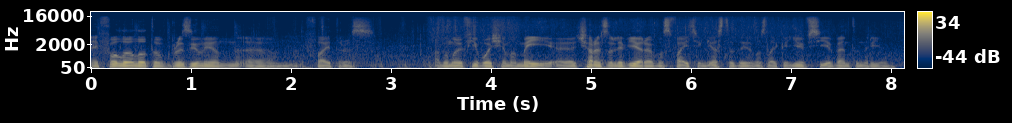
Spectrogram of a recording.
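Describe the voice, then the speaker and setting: Over noticeable background noise, the speaker rushes at a very fast pace in a strong Russian accent, with monotone, flat intonation. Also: man, very deep, low pitch for a man. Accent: heavy Russian. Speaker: video game streamer. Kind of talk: live gameplay commentary with chat. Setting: live stream, reading chat.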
